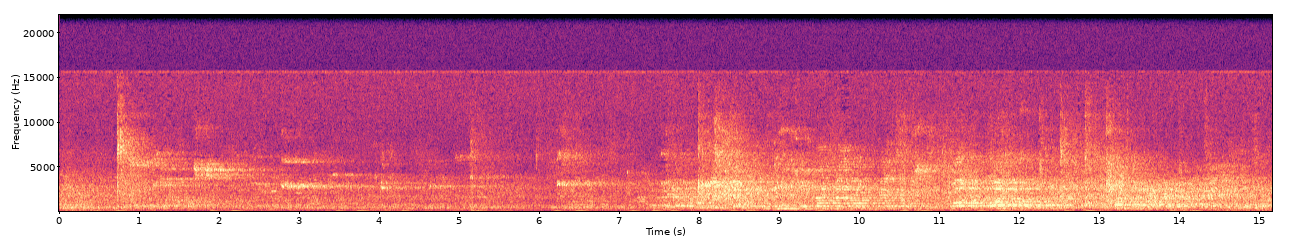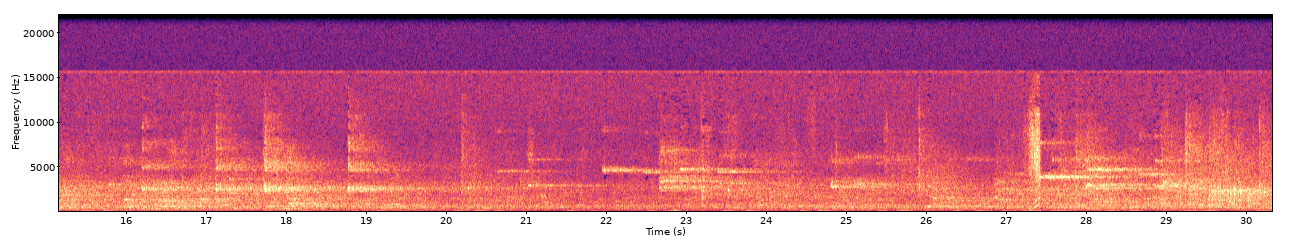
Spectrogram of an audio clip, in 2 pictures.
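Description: Faint, echoing chatter of many people in an indoor sports hall, swelling a little about a third of the way in, with occasional sharp knocks.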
